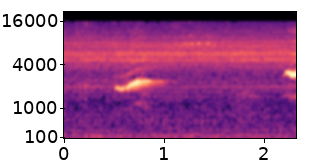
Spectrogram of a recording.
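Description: A crested lark gives two clear whistled notes: a rising slur near the start and a higher, brighter note about 1.5 seconds later, over a faint low hum.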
